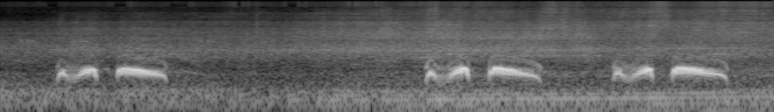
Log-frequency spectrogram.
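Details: Wild spotted dove with a deep voice, cooing during branch-perch decoy trapping in an off-cue style. Three paired coo phrases, each a short note and then a longer falling one, separated by pauses. Low rumbling background.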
